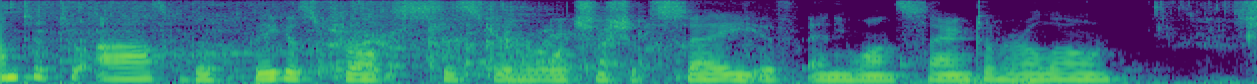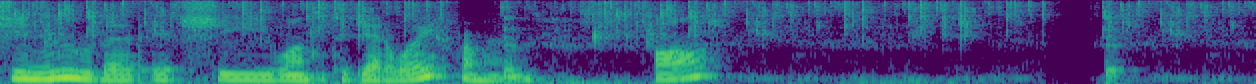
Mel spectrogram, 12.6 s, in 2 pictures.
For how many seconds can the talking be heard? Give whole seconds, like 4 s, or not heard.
10 s.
